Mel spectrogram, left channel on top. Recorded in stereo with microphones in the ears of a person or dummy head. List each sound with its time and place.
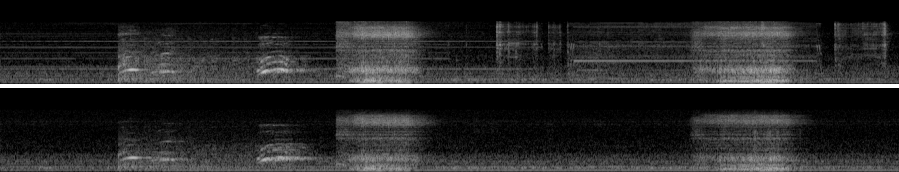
1.2 s a shout: 45° left (ahead or behind), 0.5 m; by 3.0 s 55° left (ahead or behind), 3.5 m
3.4 s snoring: 40° left (ahead or behind), 0.7 m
